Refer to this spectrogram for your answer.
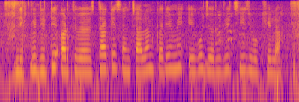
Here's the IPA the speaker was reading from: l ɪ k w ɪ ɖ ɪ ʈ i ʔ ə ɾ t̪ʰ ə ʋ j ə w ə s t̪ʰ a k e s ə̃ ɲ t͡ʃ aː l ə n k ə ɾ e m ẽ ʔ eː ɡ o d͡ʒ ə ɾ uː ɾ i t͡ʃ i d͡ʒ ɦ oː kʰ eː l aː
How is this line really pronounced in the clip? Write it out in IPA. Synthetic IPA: l ɪ k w ɪ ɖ ɪ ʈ i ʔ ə ɾ t̪ʰ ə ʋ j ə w ə s t̪ʰ a k e s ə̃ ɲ t͡ʃ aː l ə n k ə ɾ e m ẽ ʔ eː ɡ o d͡ʒ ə ɾ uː ɾ i t͡ʃ iː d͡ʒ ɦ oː kʰ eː l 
